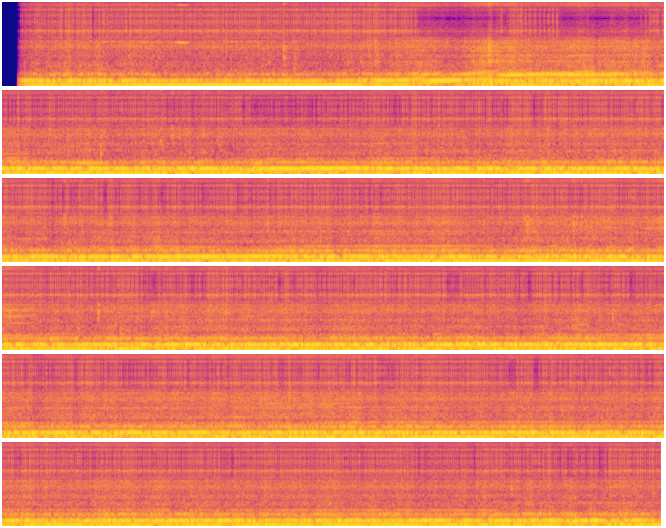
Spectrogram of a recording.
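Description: Race car's engine running at low revs, heard from inside the stripped-out cockpit, with a short rev rising in pitch about three seconds in, then a steady drone.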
